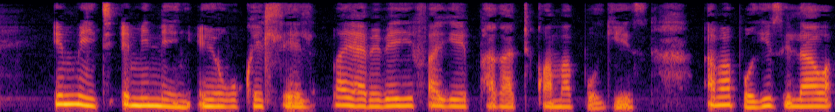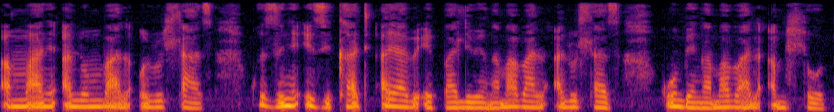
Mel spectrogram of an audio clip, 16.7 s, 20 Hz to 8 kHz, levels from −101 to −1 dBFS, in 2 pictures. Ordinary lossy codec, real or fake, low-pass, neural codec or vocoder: MP3, 48 kbps; fake; 7.2 kHz; vocoder, 22.05 kHz, 80 mel bands, Vocos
